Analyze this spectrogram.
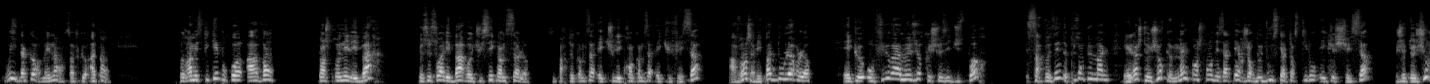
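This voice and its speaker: Chatting casually on a live stream during a racing game, a young man rambles through his complaints at a breakneck pace, cursing freely. His husky, mellow voice sits fairly high, and the close, dry recording has no room sound.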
